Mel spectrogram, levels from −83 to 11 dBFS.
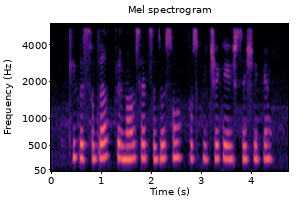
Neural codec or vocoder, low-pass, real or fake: codec, 32 kHz, 1.9 kbps, SNAC; 5.4 kHz; fake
